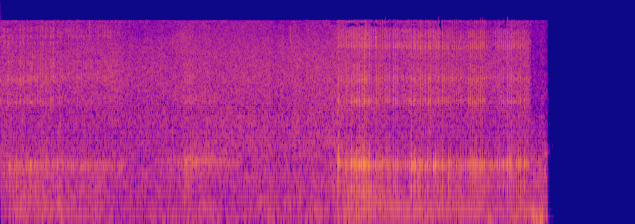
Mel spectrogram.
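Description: A man snoring with a whistling tone on the breaths, in three stretches. The sound cuts off suddenly near the end.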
